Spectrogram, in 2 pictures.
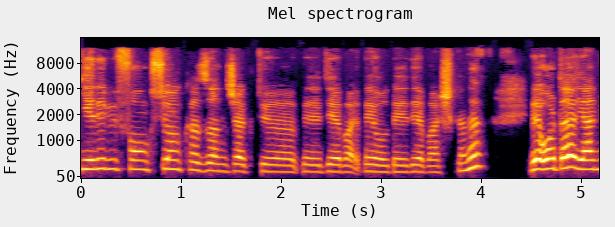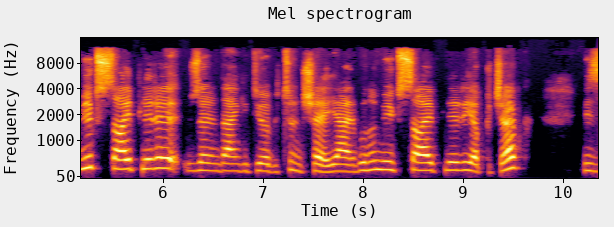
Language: Turkish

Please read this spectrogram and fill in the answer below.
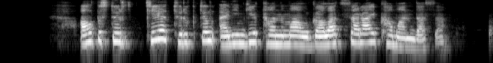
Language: Kazakh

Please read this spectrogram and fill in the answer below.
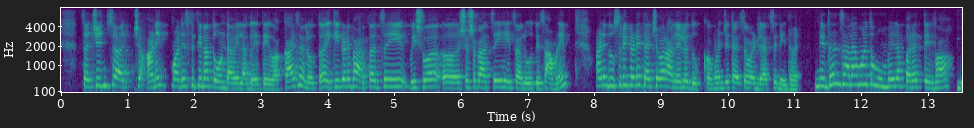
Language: Marathi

